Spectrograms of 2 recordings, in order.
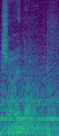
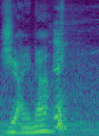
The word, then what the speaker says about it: Jana: shine off je Jana who named the kid China actually it's pronounced Jana Jana I like this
